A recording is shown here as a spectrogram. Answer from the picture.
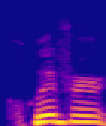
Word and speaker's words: Quivr: There is Quiver CRM, and Quiver is spelled Quivr.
